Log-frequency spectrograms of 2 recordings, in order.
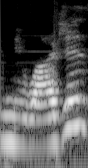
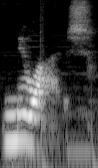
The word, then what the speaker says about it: Nuages: Um, I pronounced it new and I'm terrible because I took two years of French in high school and um I should know better. It's newage.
